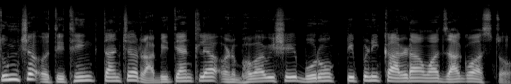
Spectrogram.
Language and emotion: Goan Konkani, neutral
